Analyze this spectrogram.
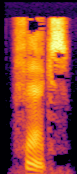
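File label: "fax", English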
